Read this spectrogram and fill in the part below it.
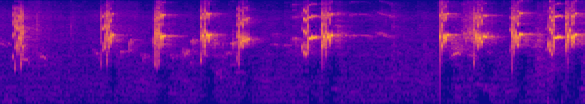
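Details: Javan myna giving harsh, chattering notes in short bursts, some with a whistled ring, clustered in pairs and threes with brief gaps.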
